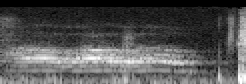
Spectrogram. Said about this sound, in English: Oh my God, the cat is losing her mind playing soccer.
